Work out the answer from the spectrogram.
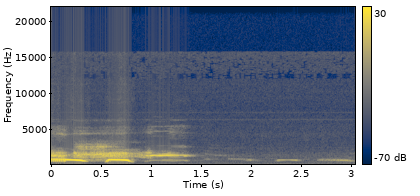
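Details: Spotted dove used as a decoy, cooing in thổ đồng style to call wild birds; two loud hooked coos lead off, followed by a fading rough crow-like sound and soft trailing coos.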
